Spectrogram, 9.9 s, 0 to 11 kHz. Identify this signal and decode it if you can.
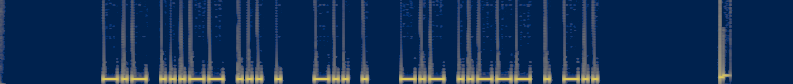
Morse code, heard as a keyed tone, about 20 wpm, 700 Hz. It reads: K3SE DE K2ED
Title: USA Callsign DE Callsign - 4 Characters - 20wpm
